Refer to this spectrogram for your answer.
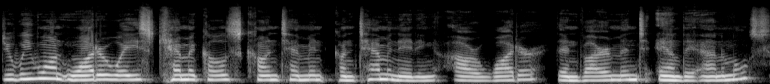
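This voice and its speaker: A woman speaks at a medium pitch and a fairly slow pace, with hardly any pauses and fairly even intonation. Her tone is dark and mellow, and the recording is very clean with a silent background. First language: Spanish. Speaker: resident giving public comment. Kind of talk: public comment at a hearing. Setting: public meeting hall at a podium mic. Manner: halting.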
